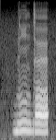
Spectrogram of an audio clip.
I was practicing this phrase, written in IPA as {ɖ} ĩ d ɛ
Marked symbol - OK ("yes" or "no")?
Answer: yes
